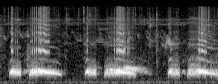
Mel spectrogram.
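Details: Spotted dove calling as a lure to prompt other doves: three loud phrases, each a short coo followed by a longer, slightly falling, husky coo, evenly spaced over a faint low hum.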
